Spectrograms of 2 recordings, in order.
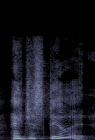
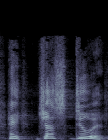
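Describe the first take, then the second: First: A quieter second "Hey, just do it" that rises at the end; hushed, tempting nudge; soft urging, much quieter. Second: Egging on. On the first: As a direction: coax him under your breath. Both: Retold or imitated. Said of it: "like the Nike commercial".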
